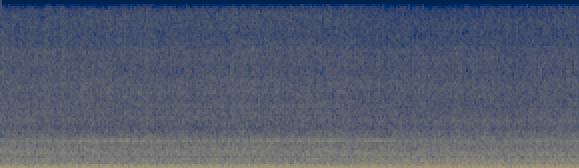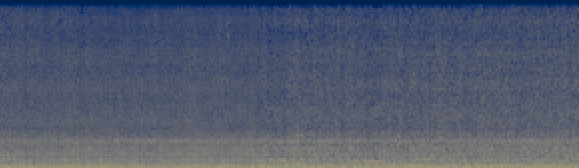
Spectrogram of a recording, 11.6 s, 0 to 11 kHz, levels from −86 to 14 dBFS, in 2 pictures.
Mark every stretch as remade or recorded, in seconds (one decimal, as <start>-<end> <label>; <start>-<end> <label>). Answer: 0.0-5.9 recorded; 5.9-8.4 remade; 8.4-11.6 recorded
